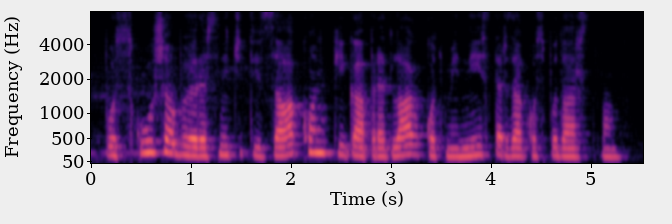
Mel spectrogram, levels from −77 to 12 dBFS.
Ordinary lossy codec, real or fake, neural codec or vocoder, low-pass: none; real; none; none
